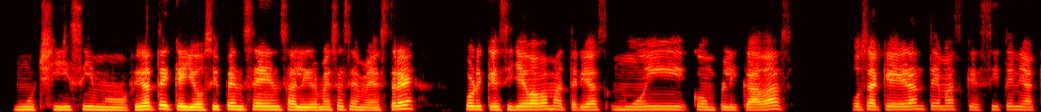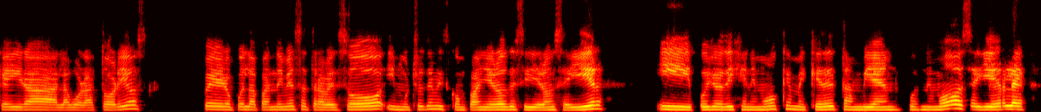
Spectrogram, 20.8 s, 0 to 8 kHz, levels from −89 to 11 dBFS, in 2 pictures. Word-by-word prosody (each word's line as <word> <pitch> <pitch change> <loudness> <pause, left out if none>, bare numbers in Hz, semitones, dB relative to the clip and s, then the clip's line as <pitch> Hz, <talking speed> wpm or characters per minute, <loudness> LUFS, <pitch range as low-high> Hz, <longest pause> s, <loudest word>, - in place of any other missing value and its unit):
Muchísimo. 200 -1 -1
Fíjate 220 +5 +5
que 210 -2 +7
yo 195 0 +5
sí 220 +3 +2
pensé 215 -1 +3
en 210 -1 +1
salirme 195 -1 +2
ese 215 +2 -3
semestre, 205 +6 +3 0.5
porque 215 -2 +2
sí 215 +2 -5
llevaba 215 +1 +4
materias 200 -2 -3
muy 205 0 -3
complicadas. 200 +2 -2 0.6
O 210 0 -7
sea, 220 0 +3
que 210 0 0
eran 225 +1 0
temas 220 0 -6
que 200 -3 -11
sí 210 +3 -12
tenía 205 -2 -6
que 195 0 -6
ir 195 0 -3
a 190 -2 -1
laboratorios, 185 +8 -5 0.6
pero, 210 -3 -1
pues, 205 +1 -6
la 195 -2 -3
pandemia 200 +2 -5
se 215 +1 -9
atravesó, 205 +3 -1
y 220 - -8
muchos 200 +2 -7
de 230 - -4
mis 225 -2 -5
compañeros 190 0 -2
decidieron 195 -1 -2
seguir. 200 +7 +3 0.5
Y, 210 -3 +3
pues, 200 0 0
yo 205 0 +1
dije: 200 0 -2
"Ni 195 0 -4
modo 210 +3 -2
que 240 - -6
me 210 -3 -3
quede 205 +2 0
también, 195 -1 0
pues, 200 -1 -7
ni 200 0 -3
modo, 225 +7 +3
a 280 - +5
seguirle". 215 +1 +3
205 Hz, 160 wpm, -22 LUFS, 195-215 Hz, 0.6 s, que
